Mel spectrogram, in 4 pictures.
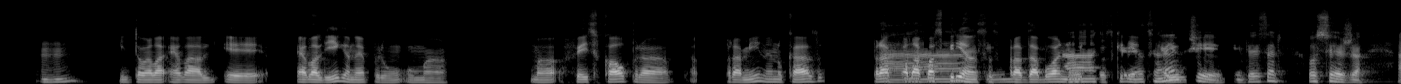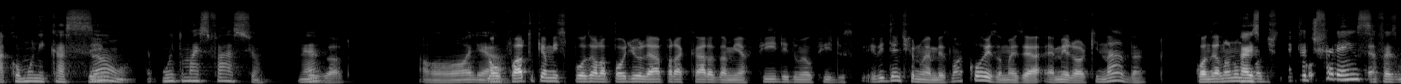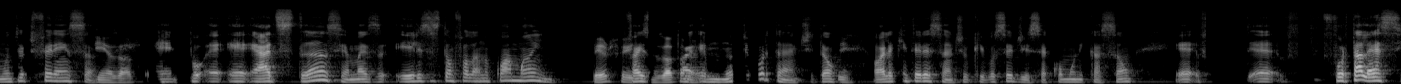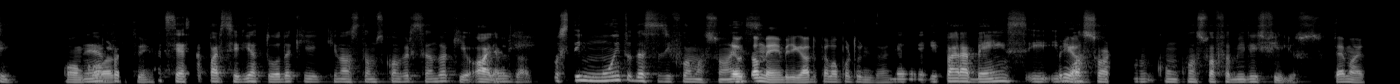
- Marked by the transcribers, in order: tapping; unintelligible speech
- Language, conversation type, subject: Portuguese, podcast, Como seus pais conciliavam o trabalho com o tempo que passavam com você?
